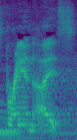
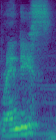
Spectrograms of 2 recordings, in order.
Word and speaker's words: Brandeis: Very specific about being like, it's Brandeis. What, was it gonna be like Brandeis? Yeah, I know. I don't know. It's spelled like B-R- B-R-A-I-N-D-S. That sounds like that song like... That's not... Is that a song? No. I-S. It's the Brandeis child. E-I-S, you're right. Brand-E-I-S.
